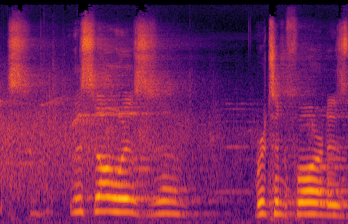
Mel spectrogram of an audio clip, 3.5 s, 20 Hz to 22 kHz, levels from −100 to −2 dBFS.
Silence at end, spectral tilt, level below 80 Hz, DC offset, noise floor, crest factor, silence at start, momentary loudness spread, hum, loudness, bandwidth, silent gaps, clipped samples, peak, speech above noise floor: 0 s; -2 dB/octave; -66 dBFS; under 0.1%; -51 dBFS; 18 dB; 0 s; 15 LU; none; -26 LUFS; 20 kHz; none; under 0.1%; -10 dBFS; 25 dB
